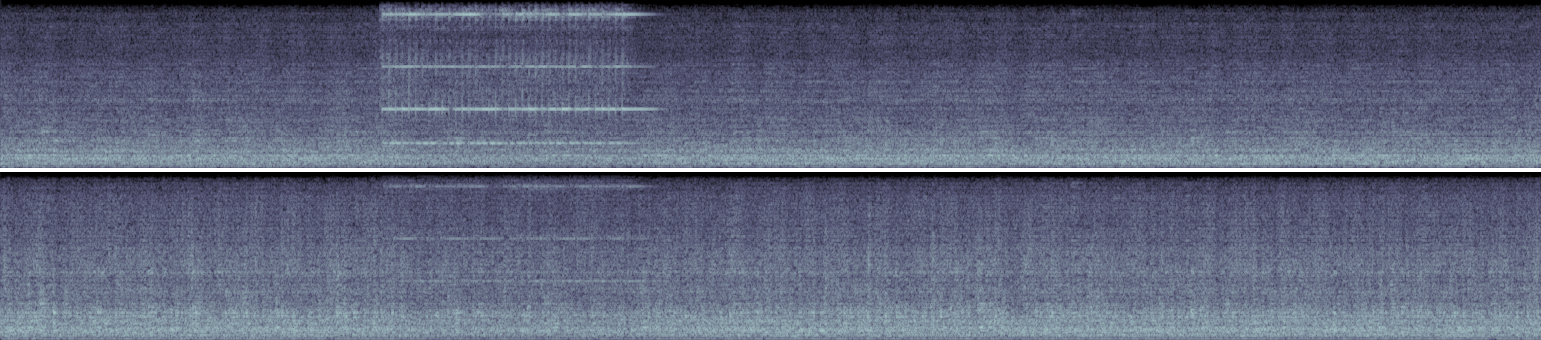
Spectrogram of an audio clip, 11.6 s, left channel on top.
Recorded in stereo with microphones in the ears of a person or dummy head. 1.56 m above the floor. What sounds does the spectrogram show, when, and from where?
0.0 s an engine running: 75° right (ahead or behind), 1.0 m
2.8 s a phone ringing: 40° left (ahead or behind), 1.0 m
